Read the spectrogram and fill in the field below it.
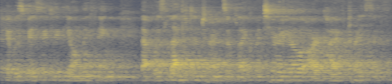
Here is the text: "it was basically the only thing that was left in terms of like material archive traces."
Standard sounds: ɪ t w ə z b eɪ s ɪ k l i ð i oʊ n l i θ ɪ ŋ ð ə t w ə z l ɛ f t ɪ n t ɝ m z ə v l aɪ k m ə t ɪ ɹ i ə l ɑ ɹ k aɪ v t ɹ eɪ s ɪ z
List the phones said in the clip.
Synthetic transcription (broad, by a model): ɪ t w ə z b eɪ s ɪ k l i ð i oʊ n l i θ ɪ ŋ ð ə t w ə z l ɛ f t ɪ n t ɝ m z ə v l aɪ k m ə t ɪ ɹ i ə l ɑ ɹ k aɪ v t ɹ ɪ s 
